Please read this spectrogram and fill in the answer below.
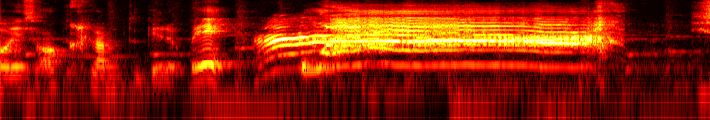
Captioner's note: screaming collectively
